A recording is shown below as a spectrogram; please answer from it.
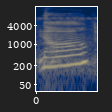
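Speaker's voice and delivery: high, shocked mock son protesting. Son's shocked reply quoted.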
